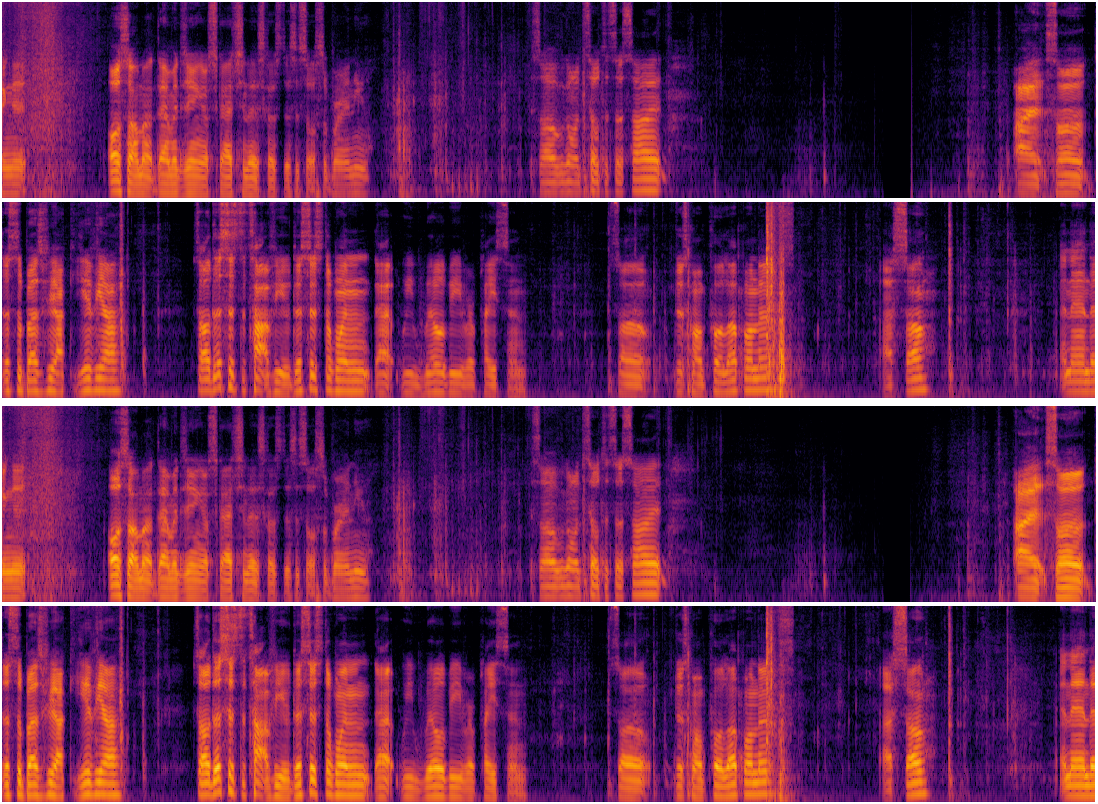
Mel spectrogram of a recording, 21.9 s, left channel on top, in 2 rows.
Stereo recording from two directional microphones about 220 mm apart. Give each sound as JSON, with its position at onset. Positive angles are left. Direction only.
{"t": 0.0, "sound": "speech", "side_deg": -15}
{"t": 1.0, "sound": "speech", "side_deg": 5}
{"t": 5.3, "sound": "speech", "side_deg": -20}
{"t": 10.1, "sound": "speech", "side_deg": -45}
{"t": 17.1, "sound": "speech", "side_deg": -25}
{"t": 21.5, "sound": "speech", "side_deg": -40}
